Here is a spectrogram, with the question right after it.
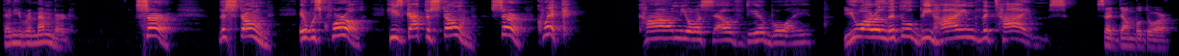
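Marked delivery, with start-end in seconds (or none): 1.7-7.2 put-on high, loud alarmed young voice; urgent boy's cry. Harry urgently warning Dumbledore, high loud alarmed cry. 8.0-13.5 higher, gently amused headmaster voice; kindly old headmaster. Acted. Dumbledore calming Harry in the hospital wing, gently amused.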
